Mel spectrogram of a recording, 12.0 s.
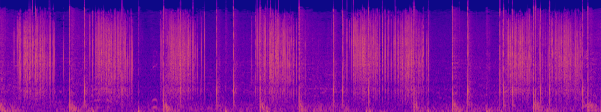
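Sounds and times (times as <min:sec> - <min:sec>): fireworks deep booms: 0:00.0 - 0:12.0
fireworks sharp cracks: 0:00.0 - 0:12.0.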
